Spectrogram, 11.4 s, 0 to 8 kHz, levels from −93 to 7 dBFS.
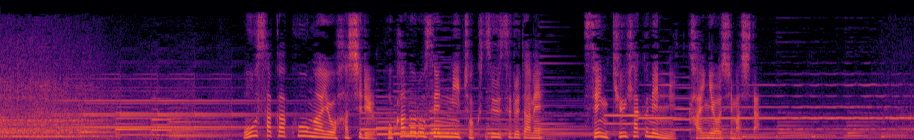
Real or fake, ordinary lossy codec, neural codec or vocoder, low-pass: real; MP3, 48 kbps; none; 7.2 kHz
